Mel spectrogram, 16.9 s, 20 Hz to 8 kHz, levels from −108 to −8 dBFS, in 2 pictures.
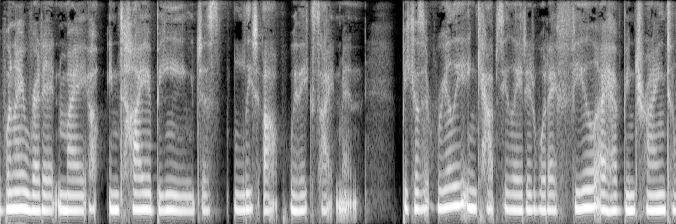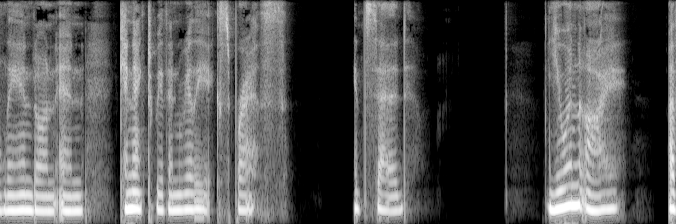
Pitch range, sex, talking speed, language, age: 200-225 Hz, female, 135 wpm, English, 20-39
